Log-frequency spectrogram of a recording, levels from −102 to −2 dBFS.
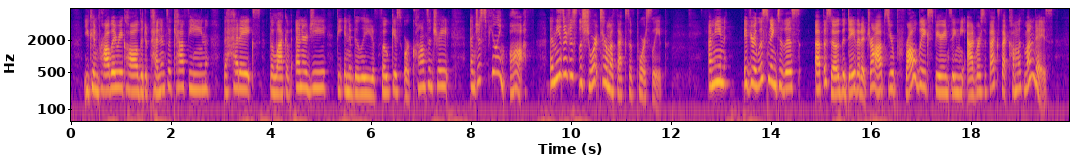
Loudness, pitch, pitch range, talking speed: -26 LUFS, 245 Hz, 220-275 Hz, 170 wpm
